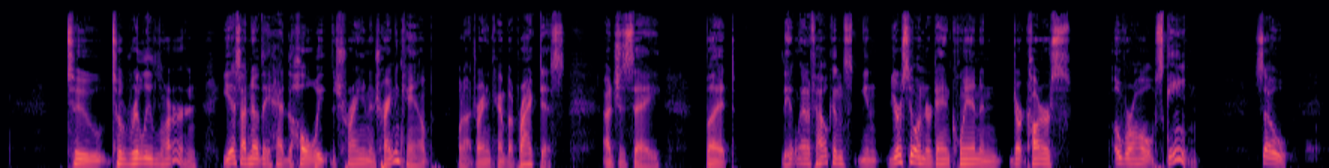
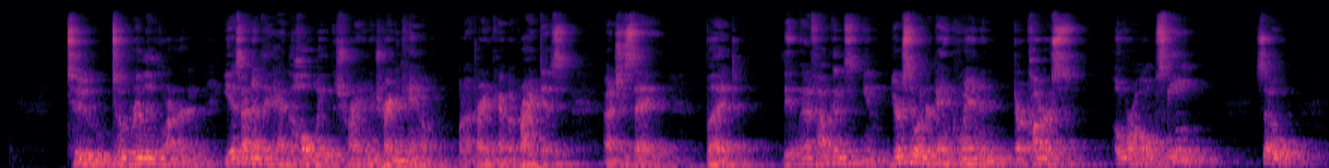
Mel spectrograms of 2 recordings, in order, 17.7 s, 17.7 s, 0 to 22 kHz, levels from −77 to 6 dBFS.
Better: first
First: none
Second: room echo; noticeable; dies away in 1 s // off-mic speech; far

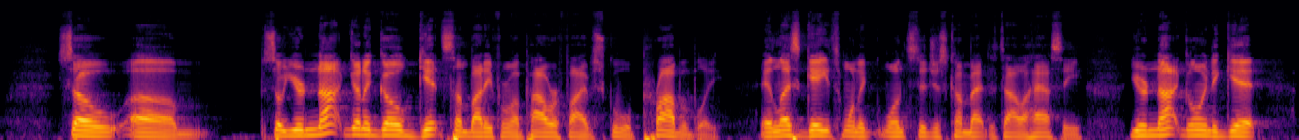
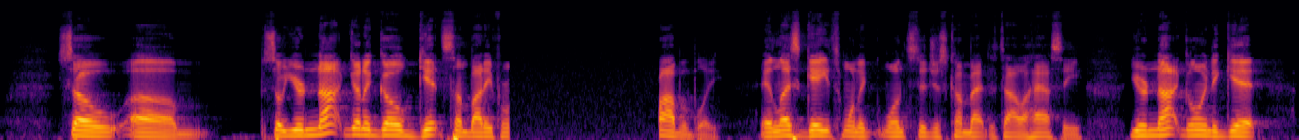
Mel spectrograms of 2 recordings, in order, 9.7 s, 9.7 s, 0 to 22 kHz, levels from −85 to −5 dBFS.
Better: first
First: none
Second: audio cutting out; at 4 s for 1 s

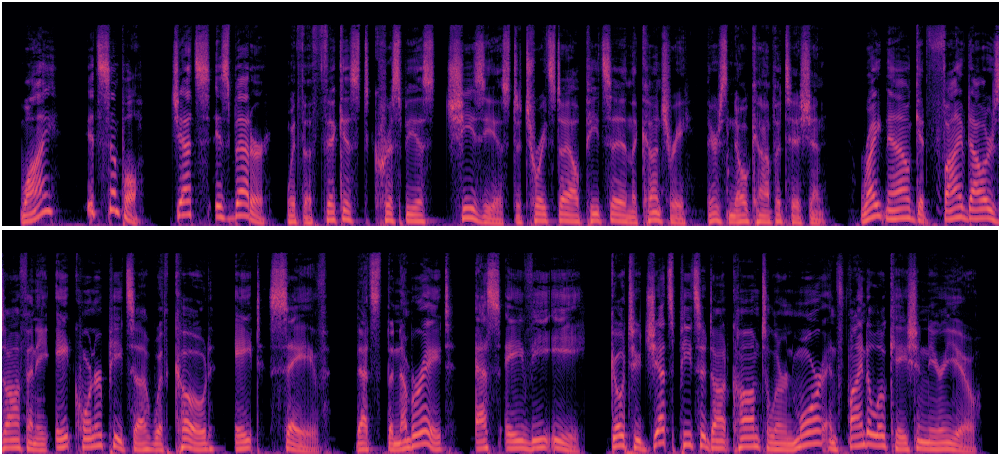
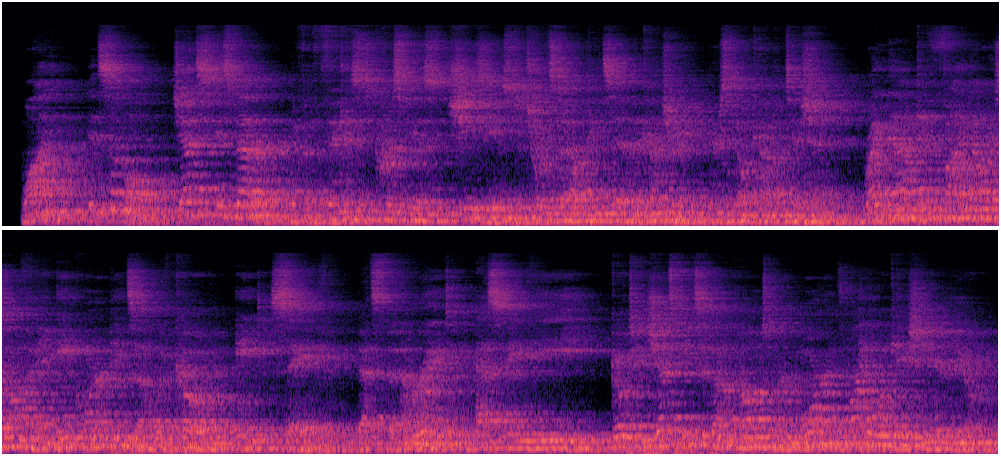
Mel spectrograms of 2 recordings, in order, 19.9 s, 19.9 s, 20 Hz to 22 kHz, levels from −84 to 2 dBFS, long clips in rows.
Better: first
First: none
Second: off-mic speech; far // room echo; strong; dies away in 3 s

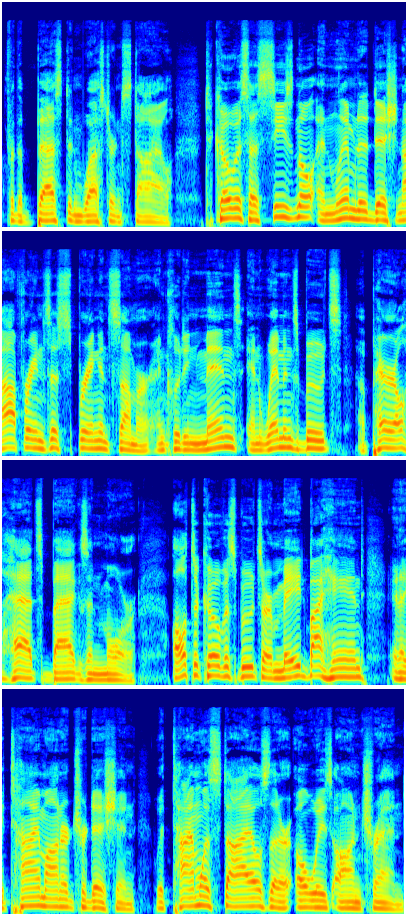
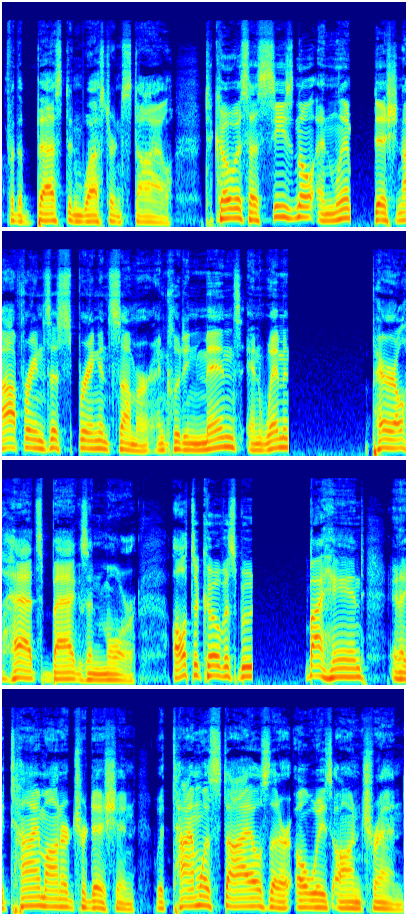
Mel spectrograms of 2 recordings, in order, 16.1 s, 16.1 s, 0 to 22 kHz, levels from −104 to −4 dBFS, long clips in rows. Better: first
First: none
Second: audio cutting out; at 3.5 s, at 7 s for 1 s and at 11 s for 0.5 s

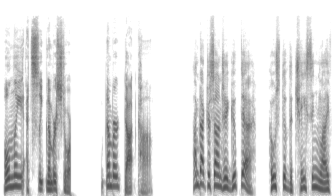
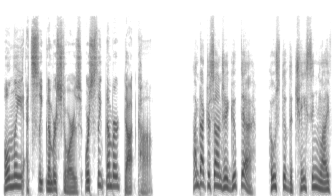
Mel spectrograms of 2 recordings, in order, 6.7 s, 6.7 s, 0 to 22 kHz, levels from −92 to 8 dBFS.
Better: second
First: audio cutting out; at 1.5 s for 0.5 s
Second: none

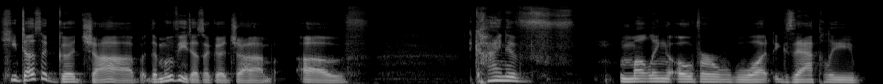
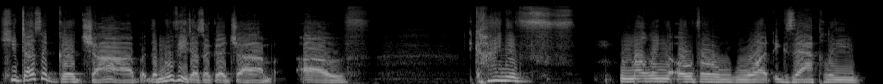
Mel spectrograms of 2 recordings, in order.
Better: first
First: none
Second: distortion; heavy; 16% of the sound clipped

